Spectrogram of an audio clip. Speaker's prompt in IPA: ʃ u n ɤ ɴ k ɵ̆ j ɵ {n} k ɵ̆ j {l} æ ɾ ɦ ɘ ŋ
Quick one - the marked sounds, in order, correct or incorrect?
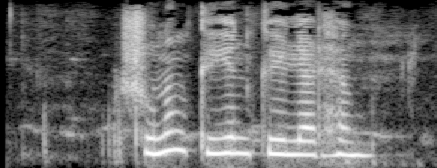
incorrect, correct

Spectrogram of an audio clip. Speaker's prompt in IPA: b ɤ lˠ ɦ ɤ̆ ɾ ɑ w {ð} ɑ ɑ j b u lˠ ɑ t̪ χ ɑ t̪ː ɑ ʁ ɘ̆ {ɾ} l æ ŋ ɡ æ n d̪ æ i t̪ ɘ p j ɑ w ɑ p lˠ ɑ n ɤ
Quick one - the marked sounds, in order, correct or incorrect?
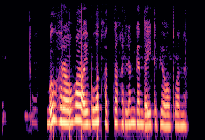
incorrect, correct

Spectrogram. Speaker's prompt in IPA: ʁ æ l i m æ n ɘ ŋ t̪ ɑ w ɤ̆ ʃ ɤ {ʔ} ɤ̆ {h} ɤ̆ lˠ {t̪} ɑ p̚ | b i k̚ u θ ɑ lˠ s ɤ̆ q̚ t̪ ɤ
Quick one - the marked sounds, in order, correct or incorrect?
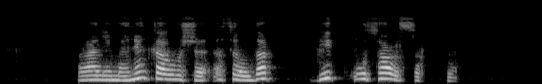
correct, incorrect, incorrect

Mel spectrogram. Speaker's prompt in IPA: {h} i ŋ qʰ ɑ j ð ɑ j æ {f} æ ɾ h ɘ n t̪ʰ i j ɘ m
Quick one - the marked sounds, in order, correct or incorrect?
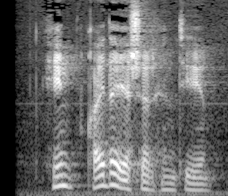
correct, incorrect

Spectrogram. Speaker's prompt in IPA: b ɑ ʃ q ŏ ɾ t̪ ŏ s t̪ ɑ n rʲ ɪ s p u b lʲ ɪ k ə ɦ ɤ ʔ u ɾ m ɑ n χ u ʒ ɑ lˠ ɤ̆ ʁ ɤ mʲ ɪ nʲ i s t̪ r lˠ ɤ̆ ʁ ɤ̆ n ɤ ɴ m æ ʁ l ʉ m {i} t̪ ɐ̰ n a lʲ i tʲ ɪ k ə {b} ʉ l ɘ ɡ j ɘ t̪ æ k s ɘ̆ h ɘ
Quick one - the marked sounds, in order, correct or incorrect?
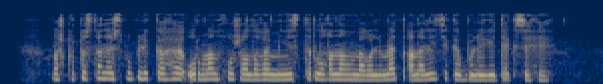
incorrect, correct

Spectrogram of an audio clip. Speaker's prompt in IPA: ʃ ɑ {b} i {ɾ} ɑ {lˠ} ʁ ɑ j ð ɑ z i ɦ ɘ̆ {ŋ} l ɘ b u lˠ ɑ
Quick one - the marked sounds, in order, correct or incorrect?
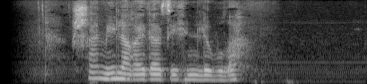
incorrect, incorrect, incorrect, incorrect

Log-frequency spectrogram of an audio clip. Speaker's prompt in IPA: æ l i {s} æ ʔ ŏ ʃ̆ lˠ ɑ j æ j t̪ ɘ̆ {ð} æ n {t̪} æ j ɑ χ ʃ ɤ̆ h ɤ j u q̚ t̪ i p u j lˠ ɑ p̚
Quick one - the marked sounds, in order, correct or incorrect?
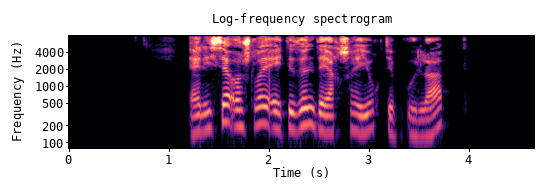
correct, correct, incorrect

